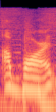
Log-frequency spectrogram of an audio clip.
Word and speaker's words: Abarth: Se llama Abarth, bueno, así se pronuncia porque, bueno, los nombres son italianos, así es que va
